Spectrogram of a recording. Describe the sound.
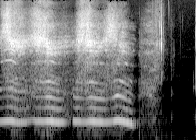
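A person hums a steady, nasal, high-pitched whine for about two seconds, mimicking a buzzing mosquito, with a brief dip in the middle before trailing off into a few soft breaths.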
